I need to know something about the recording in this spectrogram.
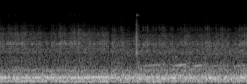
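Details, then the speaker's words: Coleman Presidential II furnace in a mobile home, after cleaning out a seized motor: steady even blower whoosh with faint constant hum, no rattle or squeal; kicks on with thermostat, running normally after repair. "Okay, that little motor back there, it was all seized up and needed cleaned out, but it's working good now. I just tested it, turned the thermostat off, and she shut down, and then it kicked back on when I turned the thermostat back up."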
